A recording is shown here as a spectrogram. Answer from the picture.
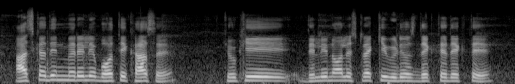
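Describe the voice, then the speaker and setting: A man's moderate-paced speech comes through with noticeable noise in the background. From Maharashtra, India (Nashik district village). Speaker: civil service exam topper. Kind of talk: personal success story talk.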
